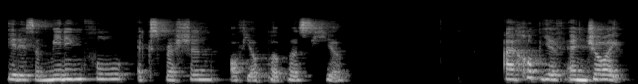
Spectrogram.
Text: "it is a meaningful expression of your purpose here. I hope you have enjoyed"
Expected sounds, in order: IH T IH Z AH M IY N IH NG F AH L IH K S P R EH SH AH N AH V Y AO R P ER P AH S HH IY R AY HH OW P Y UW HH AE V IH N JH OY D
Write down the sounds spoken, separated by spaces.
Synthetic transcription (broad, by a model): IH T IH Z AH M IY N IH NG F AH L IH K S P R EH SH AH N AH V Y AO P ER P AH S HH IY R AY HH OW P Y UW HH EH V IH N JH OY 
